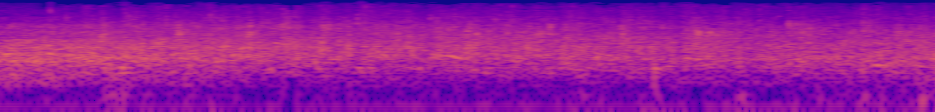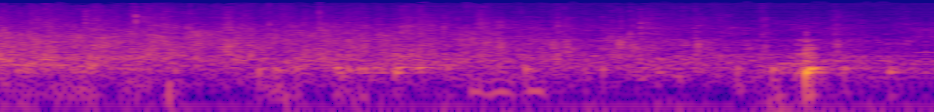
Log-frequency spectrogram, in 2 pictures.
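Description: An audience at a comic Hindi poetry recital claps steadily in a dense, moderately loud patter that runs for about nine seconds, thinning slightly near the end, with a brief louder thump and faint voices underneath.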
